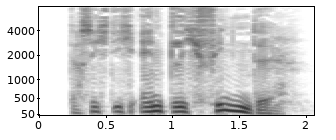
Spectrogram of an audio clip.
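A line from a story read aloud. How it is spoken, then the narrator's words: Relieved whisper. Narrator (German): flüsterte der General erleichtert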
